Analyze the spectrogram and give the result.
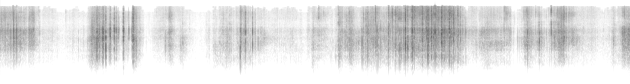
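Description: A solid block of packed snow, held in gloved hands, is squeezed and broken apart by the mittens, giving bursts of dry, bright crunching and crumbling with short quiet gaps between them. The sound is all high and crisp with no low end, and the rustle of the glove fabric may be heard under it.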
